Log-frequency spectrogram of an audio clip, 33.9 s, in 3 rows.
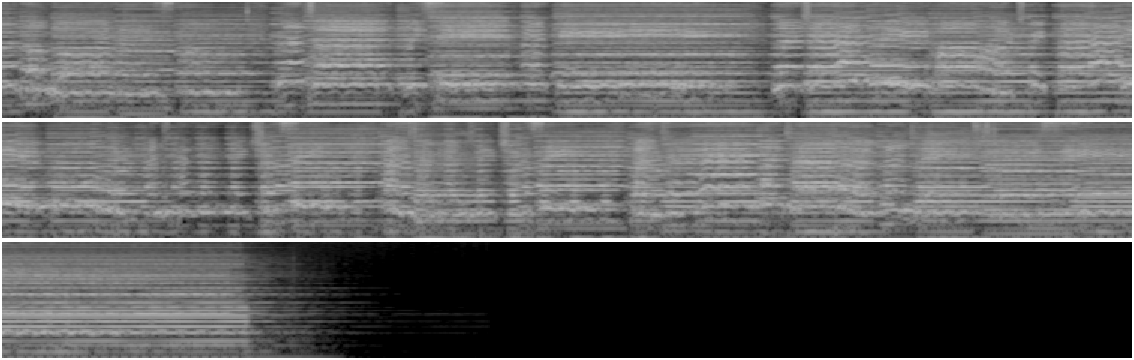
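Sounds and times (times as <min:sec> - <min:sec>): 
alto voice singing a Christmas carol: 0:00.0 - 0:25.8.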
